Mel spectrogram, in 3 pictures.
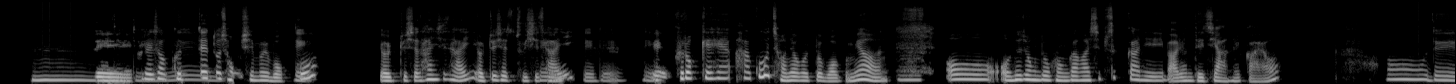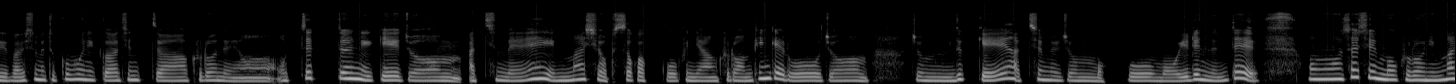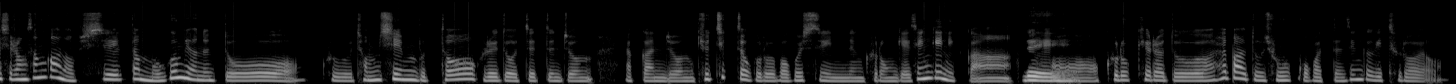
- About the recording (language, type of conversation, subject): Korean, advice, 건강한 식습관을 유지하기가 왜 어려우신가요?
- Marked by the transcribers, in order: distorted speech; teeth sucking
